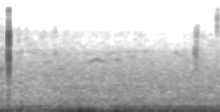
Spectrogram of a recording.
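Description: Low, steady background rumble with a single short click just after the start.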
